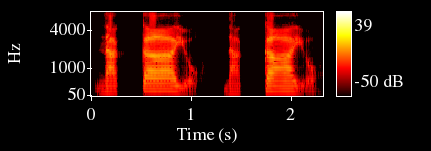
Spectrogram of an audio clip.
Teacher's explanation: ㄲ will be carried over and pronounced as the second syllable.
